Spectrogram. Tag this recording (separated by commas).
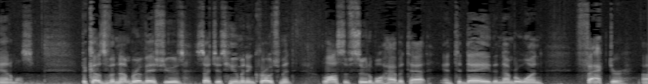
Speech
